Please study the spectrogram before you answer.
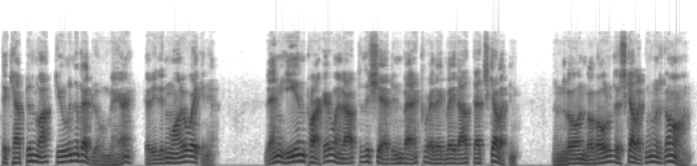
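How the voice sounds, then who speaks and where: Low-voiced folksy country doctor. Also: male voice, fairly bright tone. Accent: rural American. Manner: folksy, unhurried, patient storytelling. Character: folksy country doctor, soothing, long-winded peacemaker. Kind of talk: old-time radio drama acting. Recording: roomy, distant old radio recording.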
